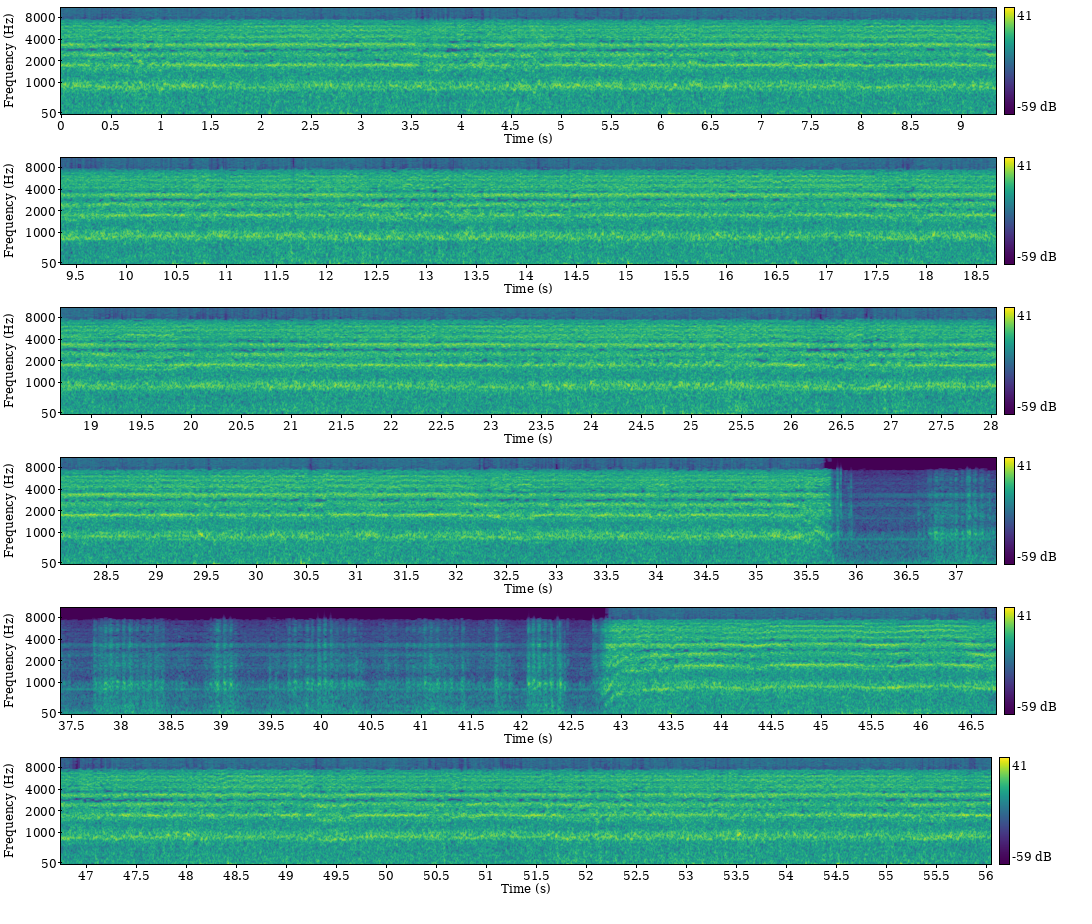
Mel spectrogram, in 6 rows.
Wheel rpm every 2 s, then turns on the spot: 230, 230, 230, 230, 230, 230, 220, 230, 220, 230, 230, 230, 230, 220, 230, 230, 230, 190, 10, 20, 20, 100, 220, 230, 230, 230, 220, 230.
36-42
